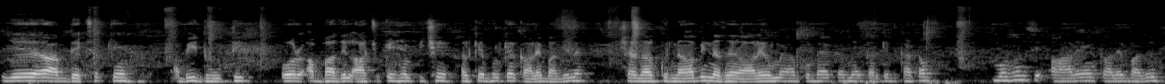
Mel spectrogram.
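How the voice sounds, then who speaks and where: This young adult man speaks on the high side, his tone steady and a little mellow, at a moderate pace. He's vlogging casually, rambling straight to a phone at arm's length, first up on a rooftop and later in a small room. Outdoor ambience and noise fill the phone recording.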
